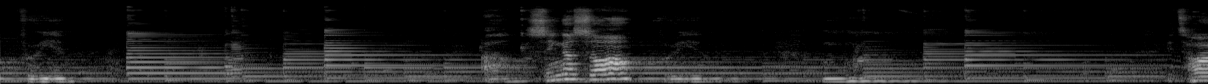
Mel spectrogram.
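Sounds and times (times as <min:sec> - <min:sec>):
acoustic guitar notes ringing: 0:00.0 - 0:12.0
person singing: 0:04.8 - 0:09.7.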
